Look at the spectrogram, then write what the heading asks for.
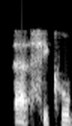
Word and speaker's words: SQL: one of those is the super sequel brute forcer or sql brute force depending on how you want to pronounce this um the sequel brute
